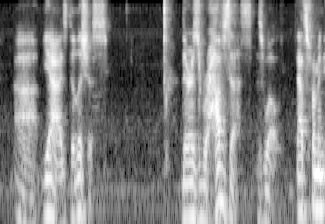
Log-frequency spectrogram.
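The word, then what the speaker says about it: Rooh Afza: would use that, called ruhavza, Rohfaz, just so you guys can pronounce it in your heads, like ruhavza. It could be obviously different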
